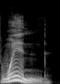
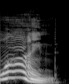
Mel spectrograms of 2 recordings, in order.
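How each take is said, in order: First: The vowel is short, as in 'in'. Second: The vowel is long, rhyming with 'find'. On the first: "Why isn't that pronounced properly?" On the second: "You find something. You're kind to your mother. You bind something"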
